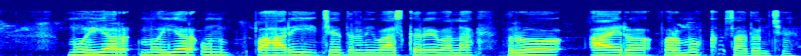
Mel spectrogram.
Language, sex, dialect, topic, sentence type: Maithili, male, Angika, agriculture, statement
